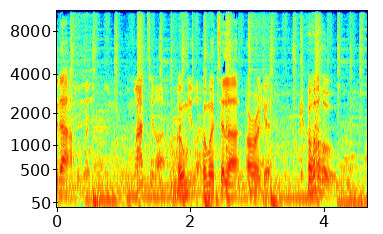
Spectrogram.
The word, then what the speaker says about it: Umatilla: Umatilla, Oregon.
